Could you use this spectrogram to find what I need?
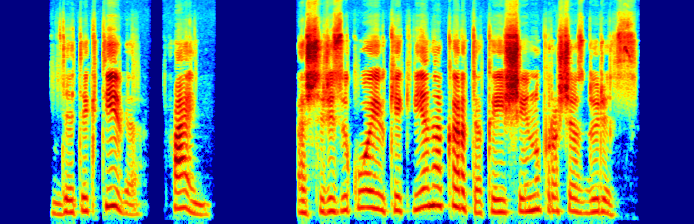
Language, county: Lithuanian, Klaipėda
